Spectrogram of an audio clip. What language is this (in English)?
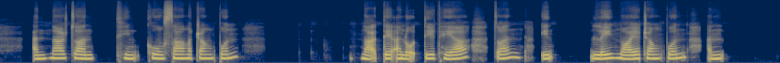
Mizo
